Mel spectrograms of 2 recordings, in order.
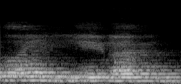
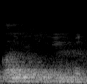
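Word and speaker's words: قَيِّمَة: zakata wa dzalika dinul qayyimah. Baik. Untuk huruf-huruf yang ditasydid jadi tetap terbaca ada tekanannya ini. Misal bayyinah, qayyimah. Ini ada pengulangannya, ada bayyinah dan qayyimah. Jadi bacanya qayyimah, qayyimah. Ada tekanannya sedikit.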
